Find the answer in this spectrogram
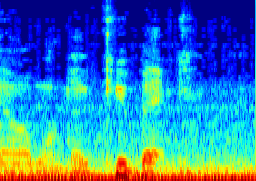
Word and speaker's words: Quebec: how I want to Quebec it's a big cue and then back Quebec is how you actually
